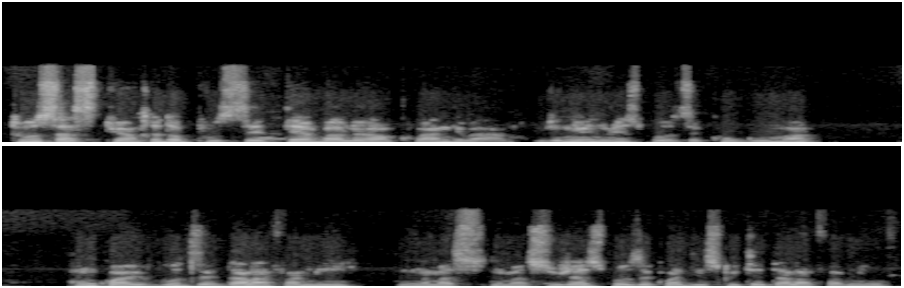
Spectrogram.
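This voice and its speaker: A man's voice: high voice, fast, gravelly, breathy edge, highs cut off. A man asking the candidate questions in a virtual meeting, talking hesitantly and mixing languages. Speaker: community member asking questions. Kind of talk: casual chat. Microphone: video call.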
